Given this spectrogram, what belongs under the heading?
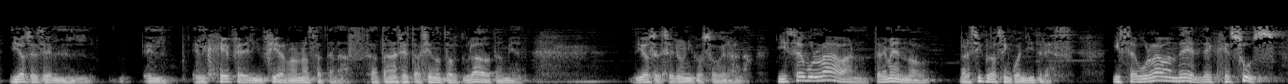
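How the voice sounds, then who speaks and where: A man preaching a conversational Bible sermon, with lively asides and acted-out quotes. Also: fairly low pitch, normal speed, slightly rough, muffled recording.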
